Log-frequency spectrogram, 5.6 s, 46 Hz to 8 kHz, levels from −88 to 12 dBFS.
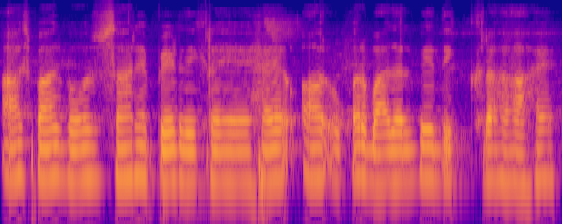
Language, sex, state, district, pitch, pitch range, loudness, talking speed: Hindi, female, Telangana, Hyderabad, 130 Hz, 125-135 Hz, -18 LUFS, 160 wpm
